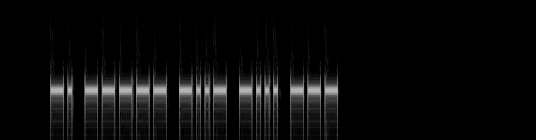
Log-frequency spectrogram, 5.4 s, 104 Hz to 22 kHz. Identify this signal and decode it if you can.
Morse code, heard as a keyed tone, about 28 wpm, 700 Hz. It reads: N0XBO
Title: USA Call Signs - 5 Characters - Repeated 2x - 28wpm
